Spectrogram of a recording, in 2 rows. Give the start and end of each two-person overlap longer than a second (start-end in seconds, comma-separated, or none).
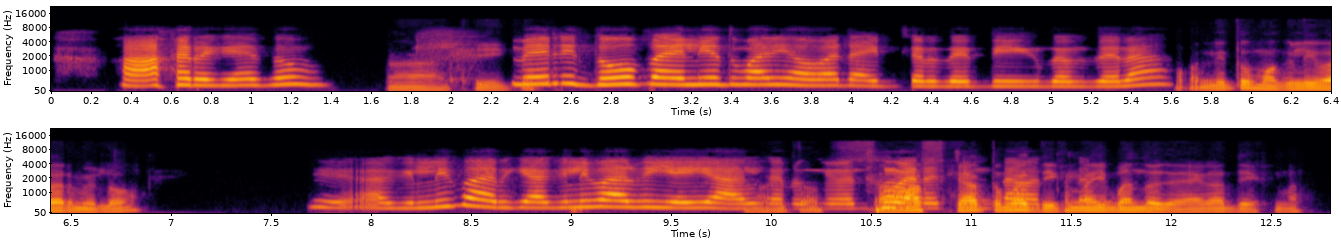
9.9-11.8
